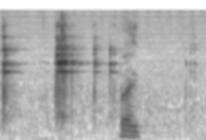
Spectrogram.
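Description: Metal parts of a hand meat grinder clinking as the feed screw is slid into the grinder head: two sharp clinks with a short ring, the louder one about half a second in, then a couple of light ticks.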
